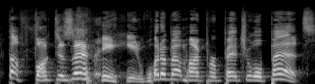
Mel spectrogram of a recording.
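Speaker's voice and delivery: lightly voiced annoyed boss; mock angry boss. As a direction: whine it like a petulant boss. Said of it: "he's like".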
